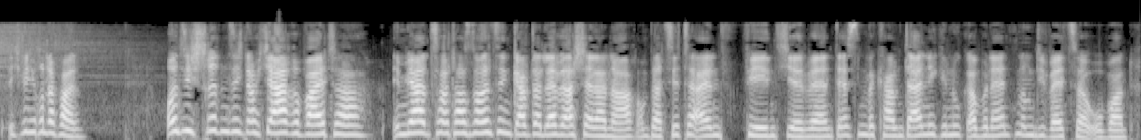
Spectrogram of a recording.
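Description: German-accented woman gaming host, playful and goofy, high and sharp in tone. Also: racing, no echo, faint music behind. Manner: silly, bursts of shouting, narrates in mock-story tone. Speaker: gaming YouTuber. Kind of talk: playful let's-play commentary.

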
